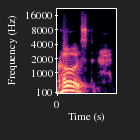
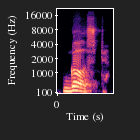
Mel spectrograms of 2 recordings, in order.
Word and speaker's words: ghost: It's not ghost. It's just ghost.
